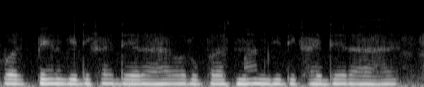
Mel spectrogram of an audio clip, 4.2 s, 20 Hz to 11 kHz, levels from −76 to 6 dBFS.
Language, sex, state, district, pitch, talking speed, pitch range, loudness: Hindi, male, Jharkhand, Palamu, 160 Hz, 210 wpm, 155-160 Hz, -15 LUFS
